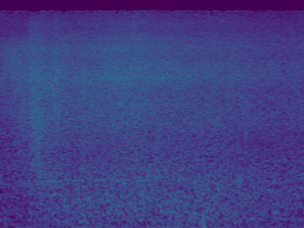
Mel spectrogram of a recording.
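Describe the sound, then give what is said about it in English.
A steady, broad wash of ocean water rushes past continuously, loud, as waves pour out along a ship's hull under moonlight, with a low rumbling undertone and no voices. “As you're talking, the moon is now reflecting in the waves in front of you, and the waves are pouring out from the ship, and as they pour past, they look like brush strokes.”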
